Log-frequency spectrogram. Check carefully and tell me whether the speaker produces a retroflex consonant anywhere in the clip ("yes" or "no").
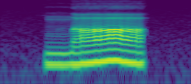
no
